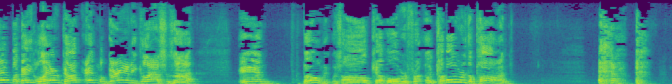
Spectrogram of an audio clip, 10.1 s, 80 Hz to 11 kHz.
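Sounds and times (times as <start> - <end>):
man coughing: 9.0 - 9.9.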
